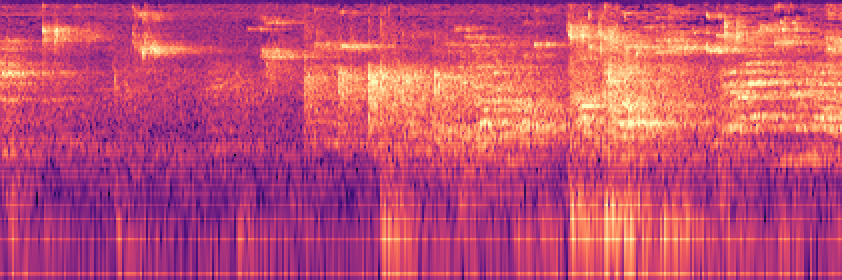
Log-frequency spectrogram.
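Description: A basketball bouncing on a wooden sports-hall floor during play, as irregular dull thumps, with voices from around the court.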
